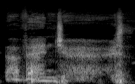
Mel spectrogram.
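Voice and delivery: breathy unvoiced whisper, slow; hushed, drawn-out whisper of the name. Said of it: "there was this little whisper of going".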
